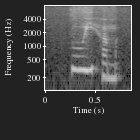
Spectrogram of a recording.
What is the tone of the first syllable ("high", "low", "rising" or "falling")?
high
